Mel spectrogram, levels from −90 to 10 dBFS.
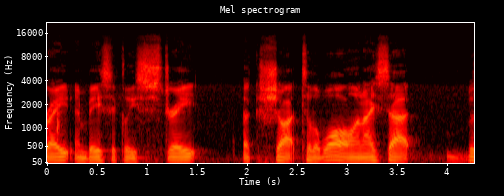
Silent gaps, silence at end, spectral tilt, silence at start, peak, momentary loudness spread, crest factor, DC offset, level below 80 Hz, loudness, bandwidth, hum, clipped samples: none; 0 s; -4 dB/octave; 0 s; -20 dBFS; 11 LU; 16 dB; under 0.1%; -62 dBFS; -37 LUFS; 16 kHz; none; under 0.1%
